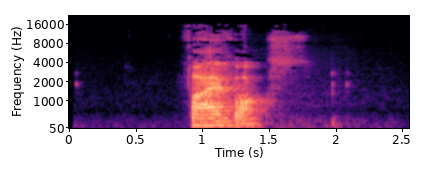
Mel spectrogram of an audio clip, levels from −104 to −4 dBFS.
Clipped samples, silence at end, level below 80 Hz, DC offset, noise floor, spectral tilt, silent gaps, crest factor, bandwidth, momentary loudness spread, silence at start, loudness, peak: under 0.1%; 0.9 s; -56 dBFS; under 0.1%; -72 dBFS; -4.5 dB/octave; none; 20 dB; 16 kHz; 22 LU; 0.9 s; -16 LUFS; -2 dBFS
